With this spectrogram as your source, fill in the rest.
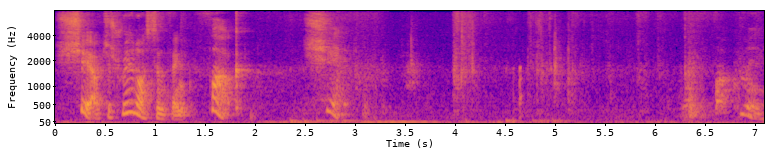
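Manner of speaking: very soft cursing under the breath; muttered dismay. Real, not acted. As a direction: curse quietly to yourself on realising a mistake. Realises a mistake, curses to himself.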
